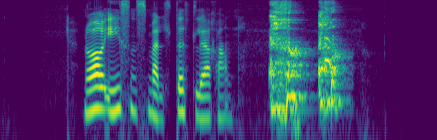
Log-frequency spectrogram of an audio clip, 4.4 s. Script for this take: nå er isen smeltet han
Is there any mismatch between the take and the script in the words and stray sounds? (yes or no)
yes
